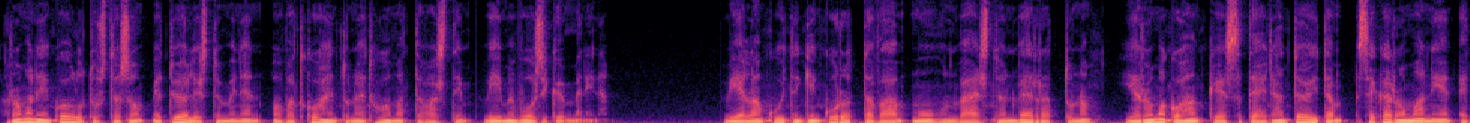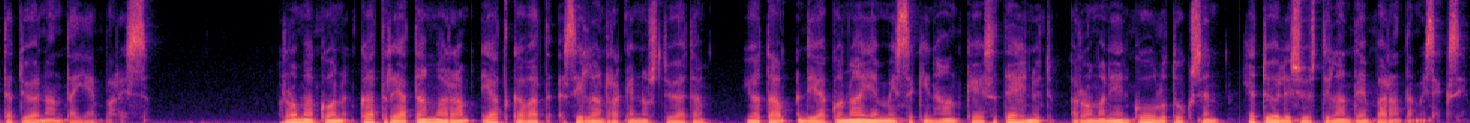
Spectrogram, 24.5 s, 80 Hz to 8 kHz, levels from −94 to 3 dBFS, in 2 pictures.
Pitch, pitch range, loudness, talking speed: 120 Hz, 110-135 Hz, -19 LUFS, 100 wpm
